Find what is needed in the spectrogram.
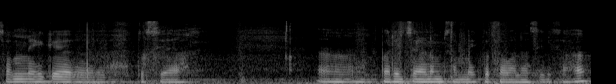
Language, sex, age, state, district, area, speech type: Sanskrit, male, 30-45, Kerala, Kannur, rural, spontaneous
